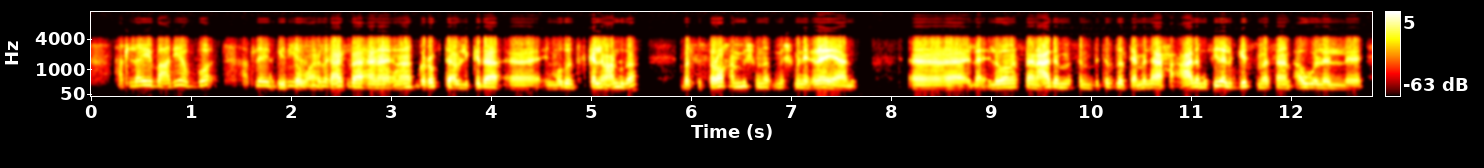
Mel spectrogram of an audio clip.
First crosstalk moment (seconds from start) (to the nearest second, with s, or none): 2 s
